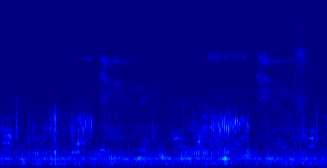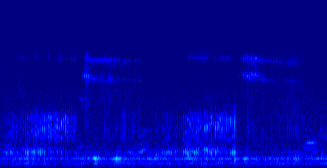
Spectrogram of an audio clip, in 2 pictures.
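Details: Domestic cat purring while kneading, making biscuits: a quiet, continuous low rumble under soft rhythmic rustling bursts from the paws, in a calm room.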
